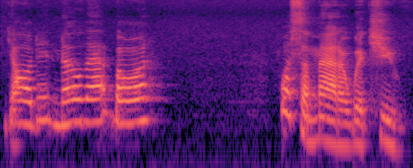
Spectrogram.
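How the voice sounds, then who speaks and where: A man voicing a father who jokingly puts on a loud, mocking Southern drawl. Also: very high-pitched, big pitch swings, slow pace, vocal fry, pitched above the performer's own voice, exaggerated voice. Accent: put-on Southern US drawl.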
